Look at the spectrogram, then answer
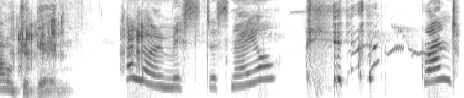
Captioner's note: giggles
